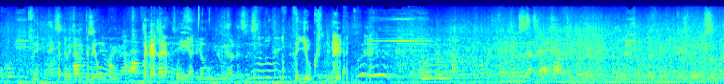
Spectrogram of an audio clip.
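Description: Several adults chat and talk over one another close by.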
